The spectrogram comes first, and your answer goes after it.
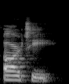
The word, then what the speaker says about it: Arti: My name is pronounced Arti, like A-R-T-Y, Arti.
